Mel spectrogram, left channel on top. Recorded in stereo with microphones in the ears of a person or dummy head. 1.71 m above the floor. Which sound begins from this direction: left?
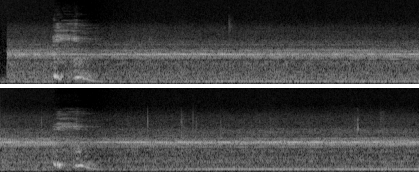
A cough, at 0.5 s.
